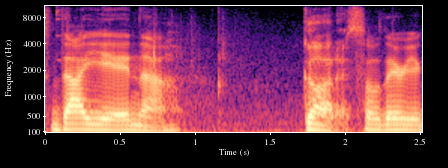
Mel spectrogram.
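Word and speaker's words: Daiene: So if you sound it out as an Italian word, it's Diana.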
